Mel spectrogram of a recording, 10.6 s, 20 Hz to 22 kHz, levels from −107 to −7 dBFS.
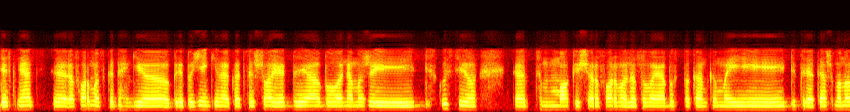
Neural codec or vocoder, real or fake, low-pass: codec, 16 kHz in and 24 kHz out, 1 kbps, XY-Tokenizer; fake; 7.2 kHz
